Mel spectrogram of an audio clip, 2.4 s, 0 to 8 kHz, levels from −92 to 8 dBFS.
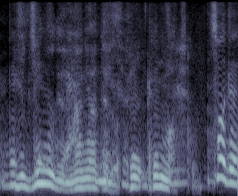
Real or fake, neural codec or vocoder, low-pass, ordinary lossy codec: fake; codec, 16 kHz, 4 kbps, FreqCodec, smaller model; none; none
